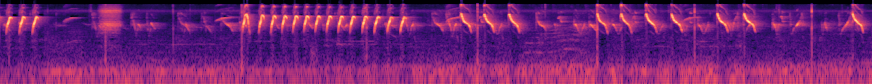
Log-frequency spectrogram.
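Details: Bar-winged prinia, locally ciblek, recorded as a lure to set birds singing: a few scattered high chirps, then a rapid even series of about sixteen piercing notes, followed by a jumble of steeply dropping, clipped notes.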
